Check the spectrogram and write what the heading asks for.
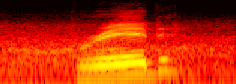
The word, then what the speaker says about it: BRIDE: the dream of buying bridge seats yes for those of you who don't know it is pronounced brid not bride i know it looks like bride but it's pronounced brid and if you didn't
